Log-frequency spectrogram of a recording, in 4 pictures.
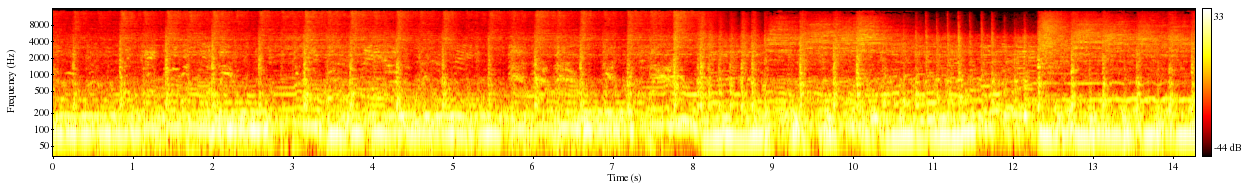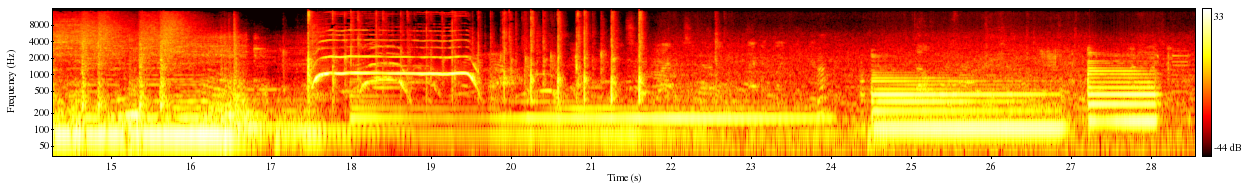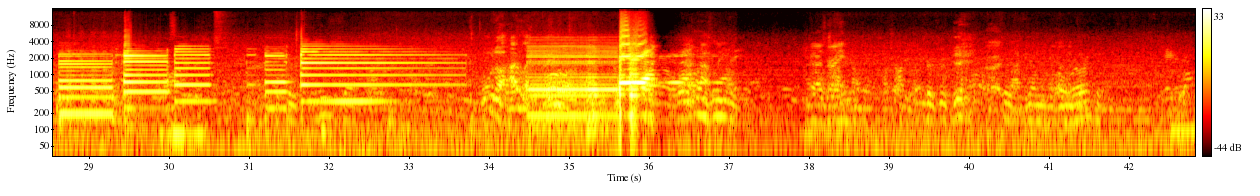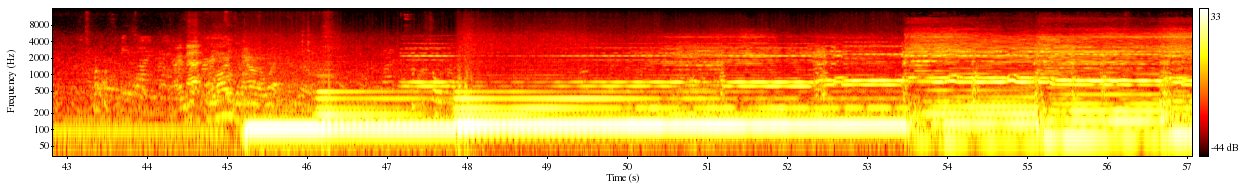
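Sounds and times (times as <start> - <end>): heavy metal band playing: 0.0 - 17.7, 20.9 - 37.2, 45.2 - 57.0
electric guitar notes ringing: 21.3 - 37.5, 45.2 - 57.0.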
